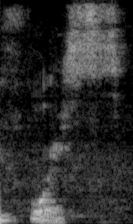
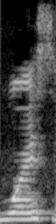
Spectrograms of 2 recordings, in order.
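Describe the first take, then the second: First: "foice" with an unvoiced F in place of the V. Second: "voice" with a clear voiced V at the start; teacher models "voice" with a proper V; correct V in voice. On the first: Teacher imitating a student's F for V in foice. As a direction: demonstrate "foice", F replacing V. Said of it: "she would do more of an F". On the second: Teacher showing the right V sound in voice. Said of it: "instead of doing the V". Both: Shown as a demonstration.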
